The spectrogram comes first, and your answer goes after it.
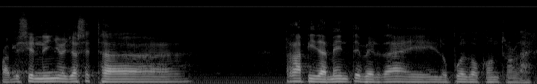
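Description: A man's voice: mid-range voice, flat delivery, measured pace, a little mellow, slight background noise. A man giving an ironic, joking talk to teachers, full of asides and fillers. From Spain. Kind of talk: humorous lecture to an audience.

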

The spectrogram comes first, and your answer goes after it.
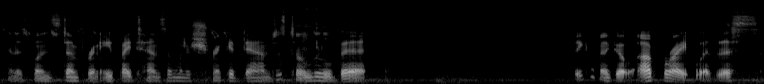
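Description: A middle-aged woman chats away while she paints from a kayak out on a lake, thinking aloud and laughing at her own struggles. Her voice has a gravelly edge. She sounds warm from the sun and a bit winded, with a soft hiss of open-air noise behind her phone mic. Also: on the low side. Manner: chatty, self-deprecating, thinking aloud. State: hot, slightly out of breath. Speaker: watercolor artist. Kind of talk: casual chat while painting. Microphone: phone camera held in hand.

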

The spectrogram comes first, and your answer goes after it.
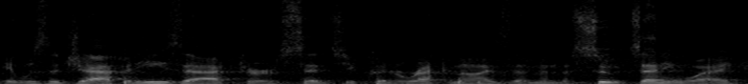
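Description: A man's voice: fairly low pitch, brisk, a bit bright, slight background noise, low-quality recording. A man narrating a video essay in a conversational way, with wry asides. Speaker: commentator.

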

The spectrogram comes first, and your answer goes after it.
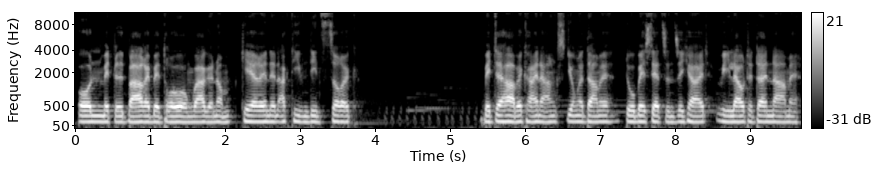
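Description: Guy doing a calm protective game robot, formal n mechanical, bit of music behind. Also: medium pitch, normal speed, clean tone, close to an everyday voice. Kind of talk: acted video game dialogue read aloud.

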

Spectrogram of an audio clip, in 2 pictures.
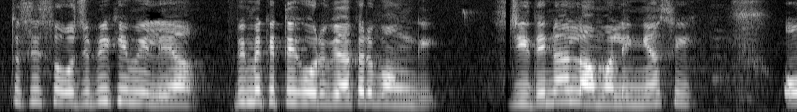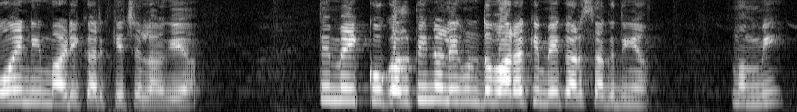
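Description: A woman playing a young deserted wife who speaks gently and with sorrow. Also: high-pitched, close to an everyday voice. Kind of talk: family drama acting.

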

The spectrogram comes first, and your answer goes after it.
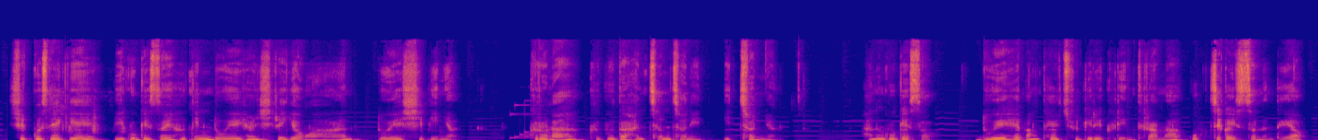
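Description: A woman narrating a drama recap in a soft, breathy, half-whispered scripted delivery. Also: mid-range voice.

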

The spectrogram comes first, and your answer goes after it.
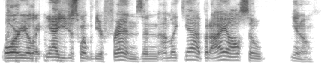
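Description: An American voice actor in his thirties chats casually as a podcast guest on a video call, often restarting and acting out snippets of dialogue. His medium-pitched voice is lively at a normal pace, sounding dry and distant from his boom-arm headset mic in a large indoor room with tables.

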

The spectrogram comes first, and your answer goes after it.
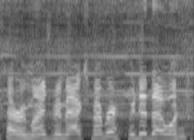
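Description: High-voiced man teaching basement renovation. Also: fast talker, background noise. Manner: energetic, explanatory, addresses viewer directly. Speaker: renovation instructor. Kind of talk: hands-on DIY instruction. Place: unfinished basement under renovation.

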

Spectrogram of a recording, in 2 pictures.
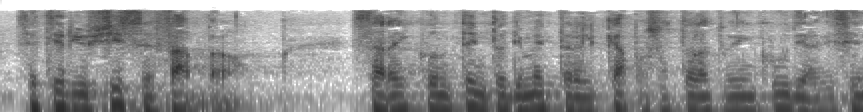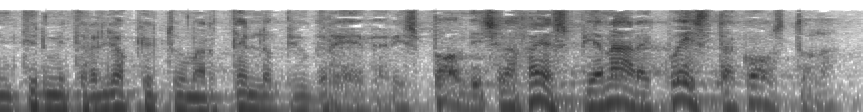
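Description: A man's voice: mid-range voice, fairly quick, mellow, close to an everyday voice. A man reading as a fierce, obsessed old sea captain. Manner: intense, fierce questioning. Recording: dull recording in a long-reverb hall.

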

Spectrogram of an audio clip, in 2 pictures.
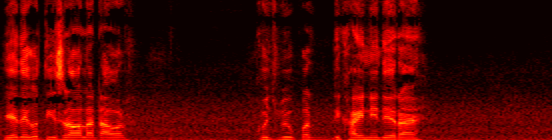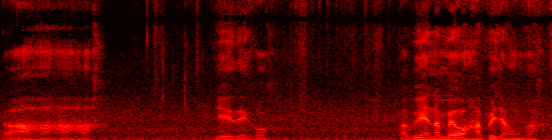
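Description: A man from Gujarat, India, films a walking tour vlog and keeps excitedly telling viewers to look around. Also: fairly high pitch, measured pace, long pauses, background noise. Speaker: travel vlogger. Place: underground cafe, then outdoors on city streets. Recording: music playing behind the voice.

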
